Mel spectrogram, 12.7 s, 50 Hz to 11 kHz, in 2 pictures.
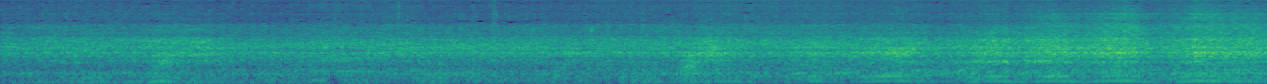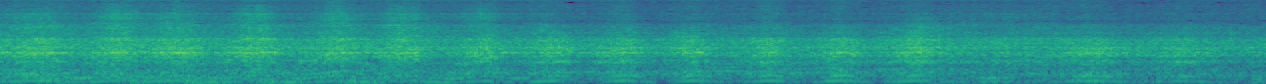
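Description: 1998 Kawasaki SXi Pro stand-up jet ski's two-stroke engine running under way, with water rushing along the hull. From about five seconds in the sound swells and fades about twice a second.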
